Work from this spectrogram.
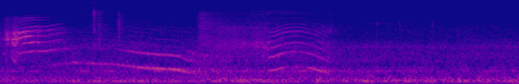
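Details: White kitten named Mika at a Turkish veterinary clinic, described as aggressive and attacking the vet while having blood drawn and a vaccination. Several drawn-out meows, one falling and one arched, over a faint, noisy room background.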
